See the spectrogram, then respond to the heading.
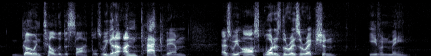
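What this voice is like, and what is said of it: South African accent. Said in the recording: “bear with my accent. I'm American, but I'm from South Africa, and that means I have an accent that makes me sound smarter than I really am”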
